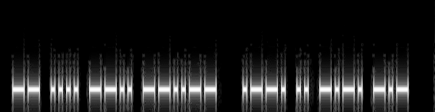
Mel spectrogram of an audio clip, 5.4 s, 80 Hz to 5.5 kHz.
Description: Morse code, heard as a keyed tone, about 25 wpm, 600 Hz. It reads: MHZ, PICK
